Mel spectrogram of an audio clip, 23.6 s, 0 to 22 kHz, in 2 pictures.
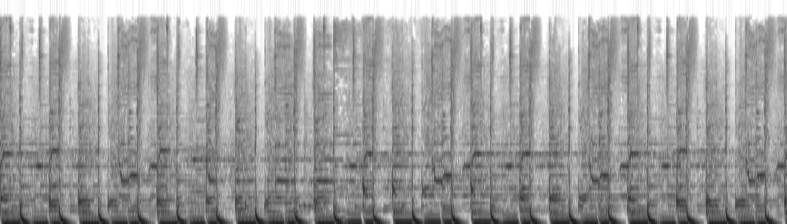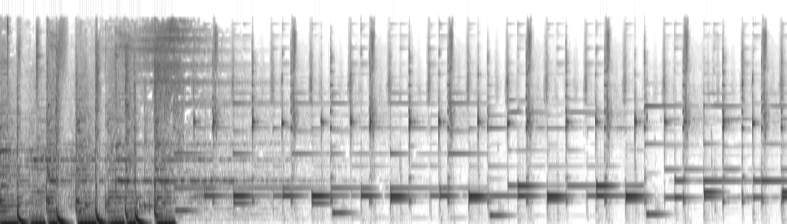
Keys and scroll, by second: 19.2 ctrl+z.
